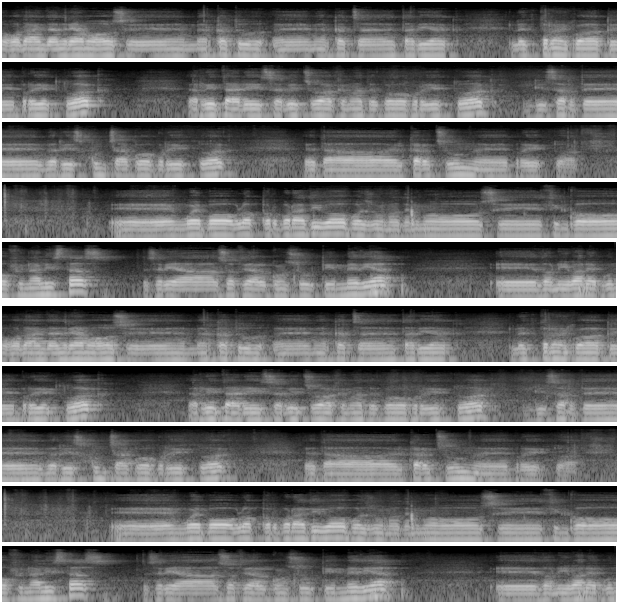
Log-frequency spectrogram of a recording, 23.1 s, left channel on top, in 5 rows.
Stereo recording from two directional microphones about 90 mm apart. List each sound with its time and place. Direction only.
0.1 s speech: 25° left (ahead or behind)
8.6 s speech: 25° left (ahead or behind)
14.7 s speech: 30° left (ahead or behind)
